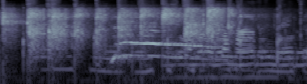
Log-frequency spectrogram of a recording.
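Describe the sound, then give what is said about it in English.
A group of people clapping for a special guest in a steady burst of overlapping claps for about three seconds, with excited voices calling out over the applause. “Let's give her a clap.”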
